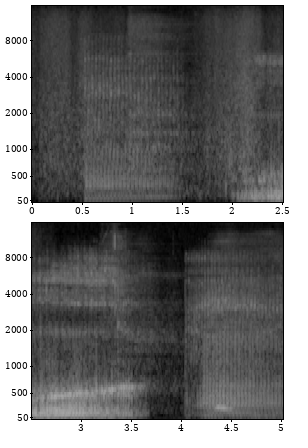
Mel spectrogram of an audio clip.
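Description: Loud, rough breathing noises with a rattling, vibrating quality on inhalation, rising and falling across two breaths: snoring.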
